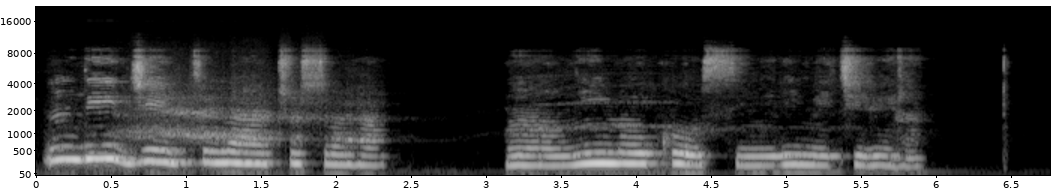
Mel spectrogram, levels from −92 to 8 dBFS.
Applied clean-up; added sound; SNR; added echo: neural mask model RNNoise.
